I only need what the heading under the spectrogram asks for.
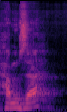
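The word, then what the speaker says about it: همزة: Lalu yang selanjutnya adalah hamzah. Hamzah. Seperti biasa ucapannya sangat ringan.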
